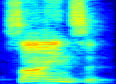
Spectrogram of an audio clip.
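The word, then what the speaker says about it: science: देखिए ना तो य जैसे साइंस है ना साइंस सी का उच्चारण नहीं होता है देखिए साइंस सी उच्चारित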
